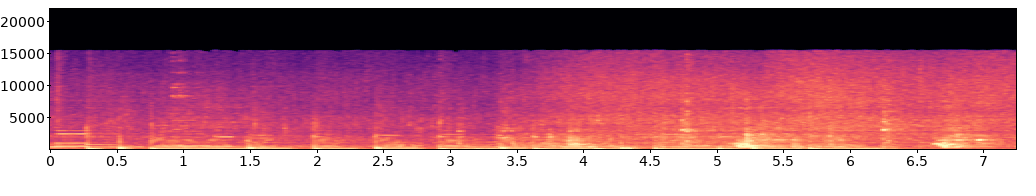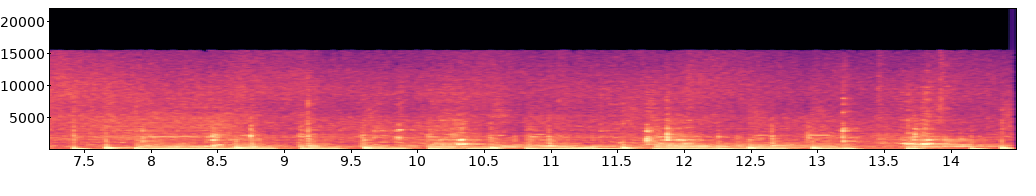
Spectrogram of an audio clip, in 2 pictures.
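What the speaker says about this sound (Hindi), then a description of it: "तो अब हम मसालों को आलू बैंगन के साथ थोड़ी देर के लिए भुनने देंगे।" Spices roasting with potato and eggplant in a hot pan, a steady sizzle and crackle with repeated scraping stirs throughout, close up and fairly quiet.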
